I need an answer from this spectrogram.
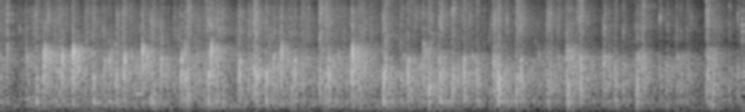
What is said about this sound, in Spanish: Den un aplauso a nuestro Dios.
